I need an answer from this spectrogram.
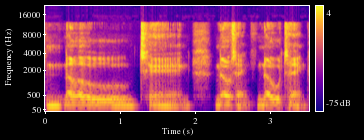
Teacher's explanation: Elizabethan pronunciation would have had a harder TH sound so that nothing would have sounded like noting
